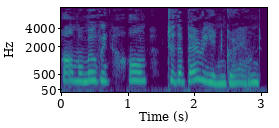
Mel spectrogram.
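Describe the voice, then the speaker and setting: A woman voicing a frightened, pitiful ragged street boy with a high, cracked, tearful voice and slurred street speech. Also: unhurried, no echo. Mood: pleading.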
